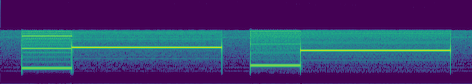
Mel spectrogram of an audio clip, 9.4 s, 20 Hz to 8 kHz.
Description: Two-tone page, heard as a one-second tone, then a three-second tone, about 460 then 1430 Hz, about 550 then 1250 Hz, with noise. It is heard from 0.4 to 9.0 s.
